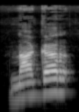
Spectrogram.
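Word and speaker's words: нога: নাগা, নাগার অর্থ হবে পা বা ফুট, উচ্চারণ হবে, আবারও বলছি নাগা, যদি এখানে ও আছে কিন্তু উচ্চারণটা হবে আর মতো, নাগা।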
